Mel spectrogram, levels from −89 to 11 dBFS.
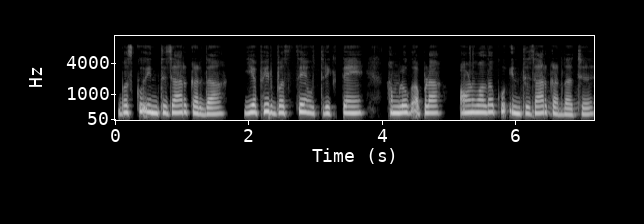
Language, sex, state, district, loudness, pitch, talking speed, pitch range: Garhwali, female, Uttarakhand, Tehri Garhwal, -19 LUFS, 225 Hz, 160 wpm, 210-235 Hz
